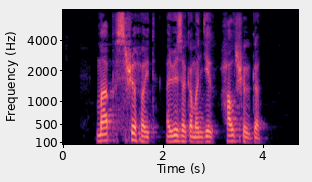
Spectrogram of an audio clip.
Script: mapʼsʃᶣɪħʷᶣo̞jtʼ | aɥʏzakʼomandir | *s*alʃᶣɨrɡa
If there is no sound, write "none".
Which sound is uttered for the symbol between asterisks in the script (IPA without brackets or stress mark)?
ħ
